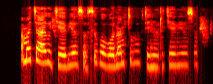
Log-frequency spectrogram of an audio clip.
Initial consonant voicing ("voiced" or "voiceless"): voiced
